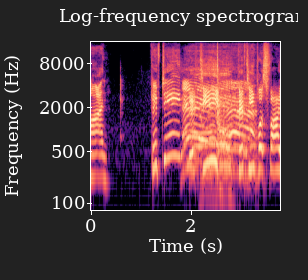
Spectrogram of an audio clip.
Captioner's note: players cheering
